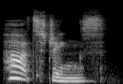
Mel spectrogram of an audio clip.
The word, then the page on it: heartstrings: British English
